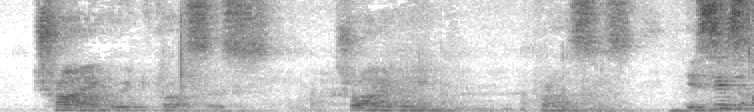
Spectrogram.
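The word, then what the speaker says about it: pterygoid: Again P is silent. Triangid process.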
